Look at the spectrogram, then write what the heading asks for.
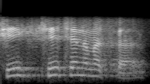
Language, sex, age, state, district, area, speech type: Hindi, male, 30-45, Uttar Pradesh, Varanasi, urban, conversation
